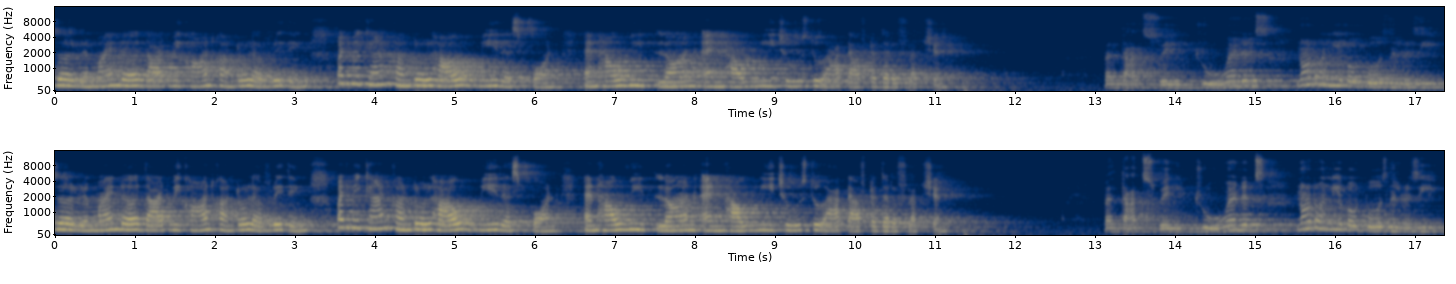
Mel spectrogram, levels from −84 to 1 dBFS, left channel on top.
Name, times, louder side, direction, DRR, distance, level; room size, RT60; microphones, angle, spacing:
voice 1, 0.0-11.2, right 2 dB, 50° right, 5 dB, 1.1 m, -28 dB
voice 2, 13.1-15.1 15.5-17.3, right 1 dB, 90° right, 3 dB, 2.5 m, -33 dB
30.0 x 14.5 x 8.1 m, 2.3 s
head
